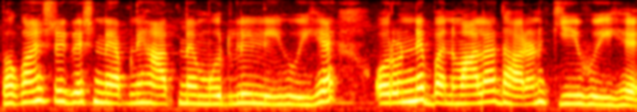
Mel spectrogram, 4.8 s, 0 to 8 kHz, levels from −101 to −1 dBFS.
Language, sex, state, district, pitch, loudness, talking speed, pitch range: Hindi, female, Bihar, Bhagalpur, 240 Hz, -15 LUFS, 225 wpm, 225-265 Hz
